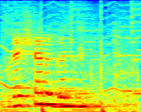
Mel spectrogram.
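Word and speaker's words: Fraserganj: तो अभी हम लोग चलेंगे नंबर 2 में, जो कि है फ्रेशरगंज। फ्रेशर बोलते हैं उसको क्योंकि fresher is simple to pronounce.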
